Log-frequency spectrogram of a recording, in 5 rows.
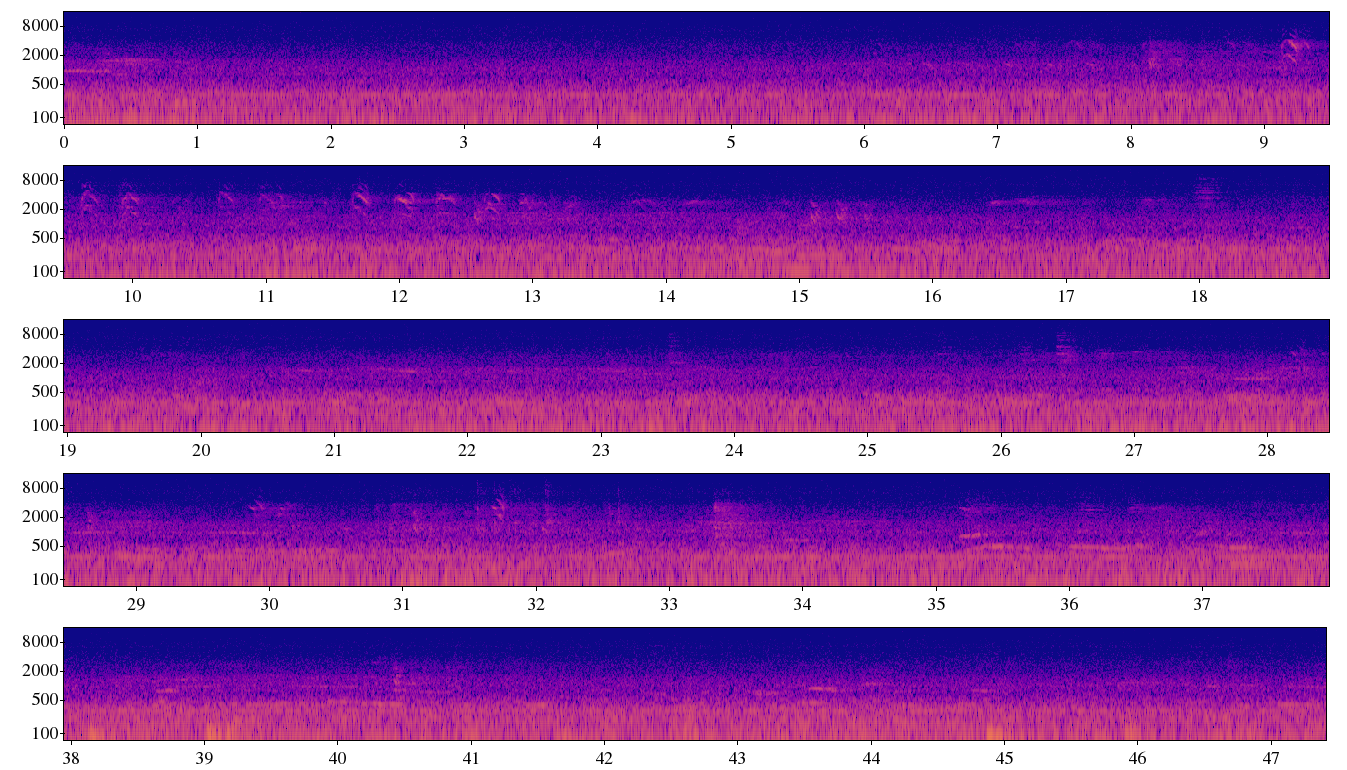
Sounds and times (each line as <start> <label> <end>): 7.1 birds 15.9
25.5 birds 33.8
